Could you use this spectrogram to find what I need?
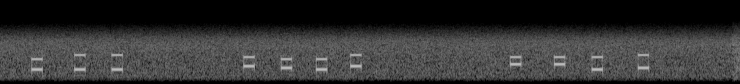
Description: DTMF, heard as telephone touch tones, dialled by hand, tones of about 110 ms, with radio hiss and a squelch burst at the end. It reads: 133 8419 0026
